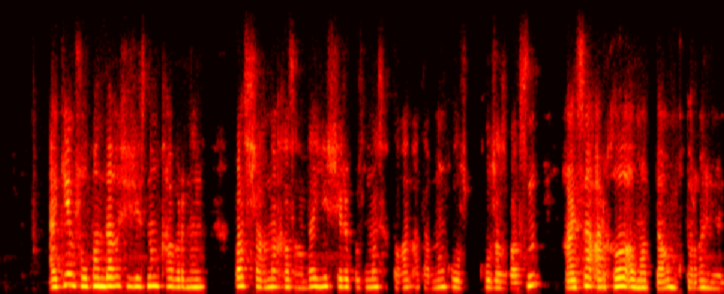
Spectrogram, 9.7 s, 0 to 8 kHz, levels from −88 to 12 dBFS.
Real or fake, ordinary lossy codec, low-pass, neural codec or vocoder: real; Opus, 32 kbps; 7.2 kHz; none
